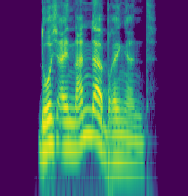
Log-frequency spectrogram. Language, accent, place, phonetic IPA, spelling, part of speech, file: German, Germany, Berlin, [dʊʁçʔaɪ̯ˈnandɐˌbʁɪŋənt], durcheinanderbringend, verb, De-durcheinanderbringend.ogg
- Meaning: present participle of durcheinanderbringen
